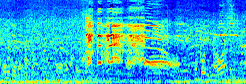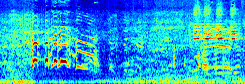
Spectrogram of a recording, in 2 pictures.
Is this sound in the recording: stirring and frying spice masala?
no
